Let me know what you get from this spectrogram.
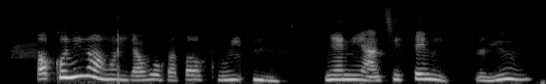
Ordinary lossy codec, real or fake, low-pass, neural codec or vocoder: none; fake; 19.8 kHz; codec, 44.1 kHz, 2.6 kbps, DAC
